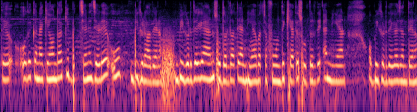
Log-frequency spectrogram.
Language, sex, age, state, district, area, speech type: Dogri, female, 18-30, Jammu and Kashmir, Jammu, rural, spontaneous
